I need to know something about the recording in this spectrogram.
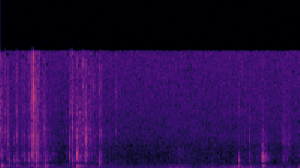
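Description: Faint, scattered clicks and rustling close to a wire birdcage, with no parakeet calls.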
